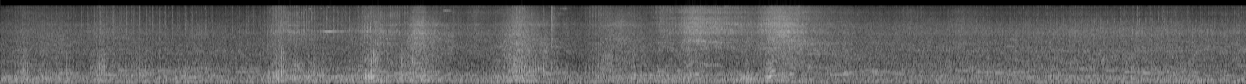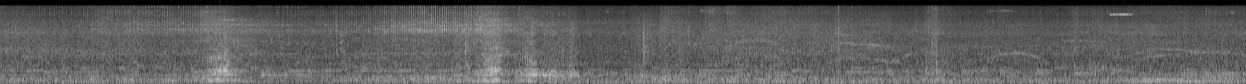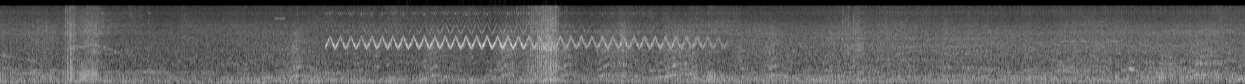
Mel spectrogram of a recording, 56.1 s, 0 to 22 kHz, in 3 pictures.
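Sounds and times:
motorcycle engines revving loudly: 0.0s - 14.6s, 15.4s - 31.2s, 32.4s - 33.8s, 34.8s - 56.0s
motorcycle engines running: 0.0s - 56.0s
voices: 41.7s - 50.4s.

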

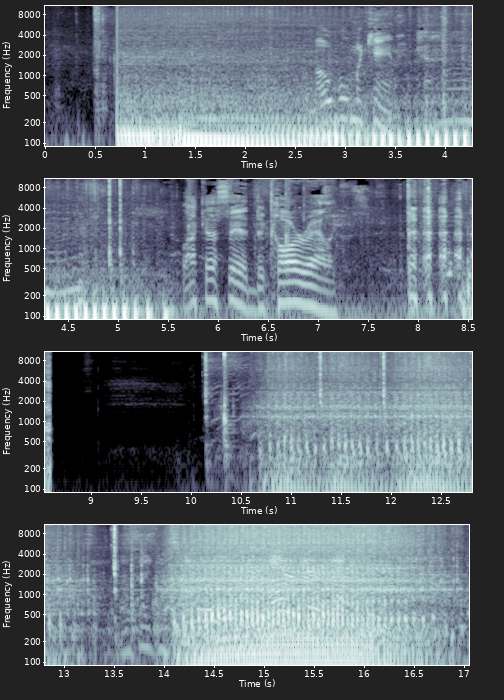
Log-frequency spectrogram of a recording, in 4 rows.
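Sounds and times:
golf cart engine cranking: 10.1s - 17.0s.

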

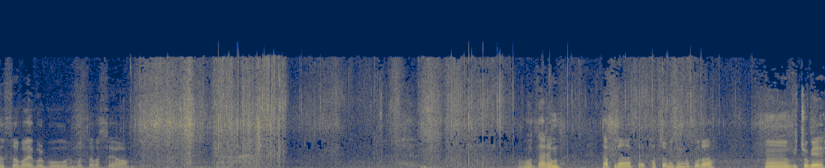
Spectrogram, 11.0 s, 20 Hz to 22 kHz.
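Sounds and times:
dry brush crunching underfoot: 0.8s - 11.0s.

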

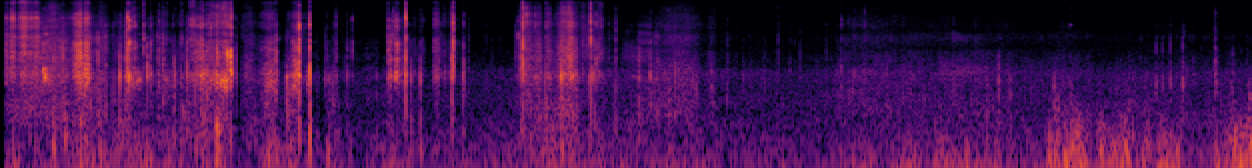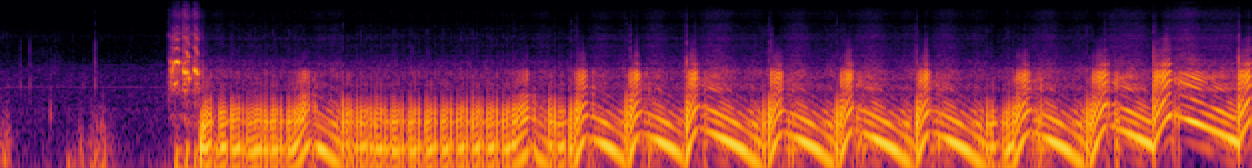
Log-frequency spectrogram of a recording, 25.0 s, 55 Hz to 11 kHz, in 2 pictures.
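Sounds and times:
camera handling rustling: 0.1s - 8.6s
footsteps on gritty asphalt: 5.2s - 13.2s.

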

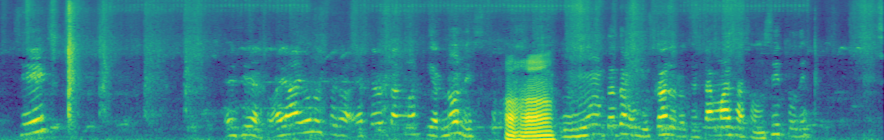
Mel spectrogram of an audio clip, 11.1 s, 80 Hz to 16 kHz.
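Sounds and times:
faint voice: 6.3s - 7.0s.

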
